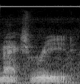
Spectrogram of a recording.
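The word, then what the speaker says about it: Max Read: And I also, because Max Reed, I think it's Max R-E-A-D, I'm pretty sure. Well, no, I know that. I think he pronounced it Max Reed.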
